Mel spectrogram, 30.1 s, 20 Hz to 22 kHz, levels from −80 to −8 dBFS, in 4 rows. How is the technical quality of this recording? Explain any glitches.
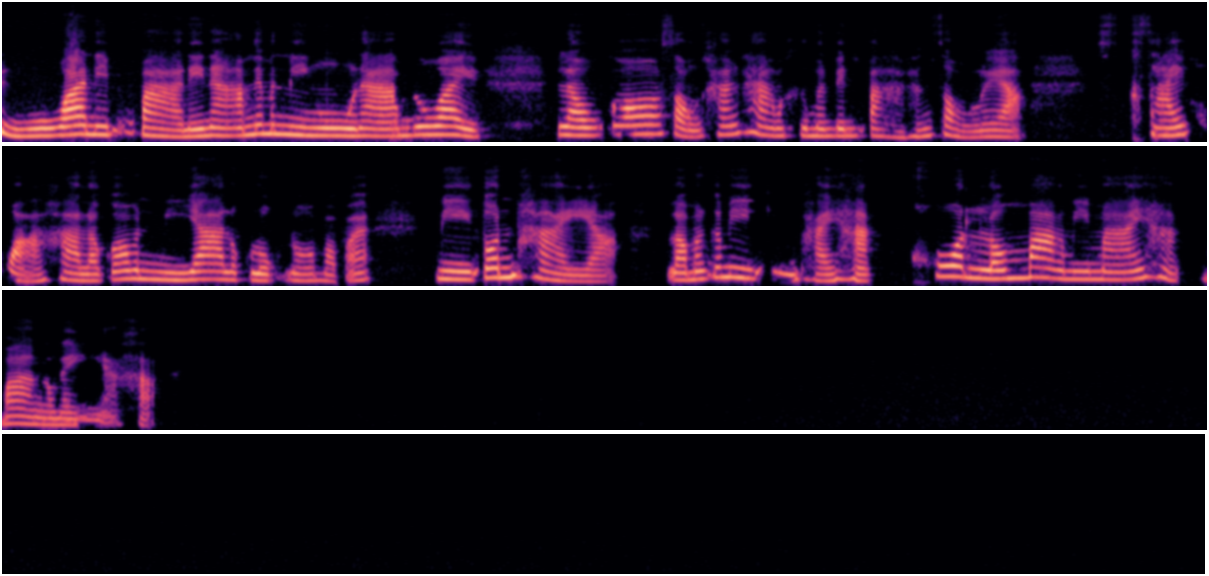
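The recording has a short burst of distortion near the start, followed by two small level drops.

From 0.40 to 0.48 s there is microphone overload. The loudest peaks hit the converter's ceiling, by about 3 dB, and their tops are flattened. A few percent of samples are cut. It sounds harsh and crackly. Too much input gain is the likely cause.

At 1.02 s and again at 2.04 s the microphone volume steps down. Each step is about 1 dB. Speech and background both get slightly quieter at once. This is likely the call software reacting to the clipped peak by lowering the input gain.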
